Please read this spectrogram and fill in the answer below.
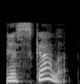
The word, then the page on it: escallop: British English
